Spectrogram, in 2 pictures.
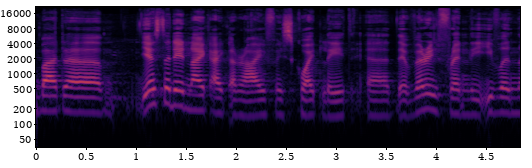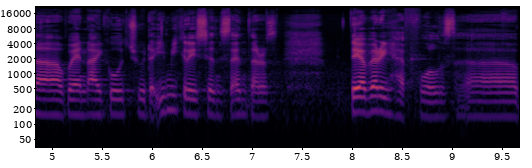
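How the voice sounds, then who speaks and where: Woman, low voice, chatty, lots of fillers, interview guest. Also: slight background noise. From Indonesia. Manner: chatty, many fillers and restarts. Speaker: visiting academic guest. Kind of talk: casual interview answers.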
